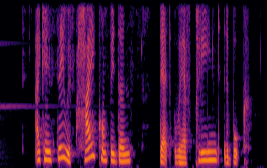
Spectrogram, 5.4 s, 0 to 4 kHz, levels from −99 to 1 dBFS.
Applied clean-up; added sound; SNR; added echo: classical method spectral subtraction.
